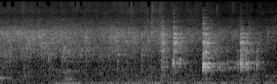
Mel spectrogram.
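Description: Grated ginger sautéing in hot oil with dried red chillies, curry leaves and asafoetida, a steady close sizzle broken by a few louder stirring scrapes near the end.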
